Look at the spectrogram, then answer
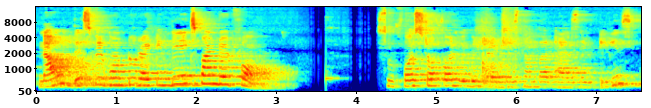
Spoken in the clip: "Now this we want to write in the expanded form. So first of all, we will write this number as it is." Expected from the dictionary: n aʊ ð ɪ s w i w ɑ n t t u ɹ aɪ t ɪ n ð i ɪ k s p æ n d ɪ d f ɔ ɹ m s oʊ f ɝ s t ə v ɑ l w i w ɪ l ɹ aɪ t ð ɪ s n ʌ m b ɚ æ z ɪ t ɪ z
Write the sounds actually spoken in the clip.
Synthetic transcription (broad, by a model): n aʊ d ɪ s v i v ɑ n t t u ɹ aɪ t ɪ n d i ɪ k s p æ n d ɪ d f ɔ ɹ m s oʊ f ɝ s t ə f ɑ l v i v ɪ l ɹ aɪ t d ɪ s n ʌ m b ɚ æ z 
